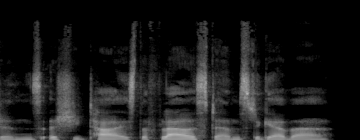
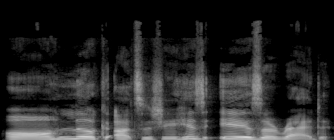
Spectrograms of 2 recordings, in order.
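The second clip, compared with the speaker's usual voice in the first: teasing delight; 3 semitones higher, 8 dB louder than usual. A narrator's reading. Friends teasing Natsume.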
